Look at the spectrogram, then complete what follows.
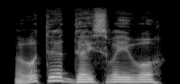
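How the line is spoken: Grumbled. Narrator (Russian): проворчал Максим

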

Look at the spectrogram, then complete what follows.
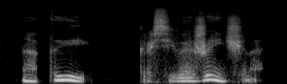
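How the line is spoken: Hoarse. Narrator (Russian): говорит он хрипло

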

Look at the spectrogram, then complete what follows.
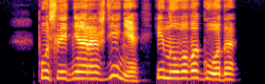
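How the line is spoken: Joyful squeaky exclamation. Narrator (Russian): Пинки радостно запищала и воскликнула

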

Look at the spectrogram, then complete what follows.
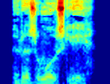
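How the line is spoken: Quiet. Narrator (Russian): тихо сказал он

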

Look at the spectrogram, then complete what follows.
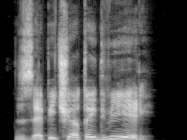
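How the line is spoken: Shouting. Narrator (Russian): крикнул он Т-3

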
